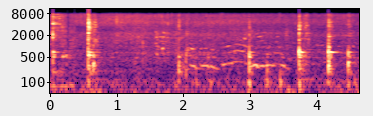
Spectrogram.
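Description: Tomatoes and onions frying in oil in a large metal kadhai, sizzling steadily while a steel spatula stirs them, clinking sharply against the pan a few times.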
